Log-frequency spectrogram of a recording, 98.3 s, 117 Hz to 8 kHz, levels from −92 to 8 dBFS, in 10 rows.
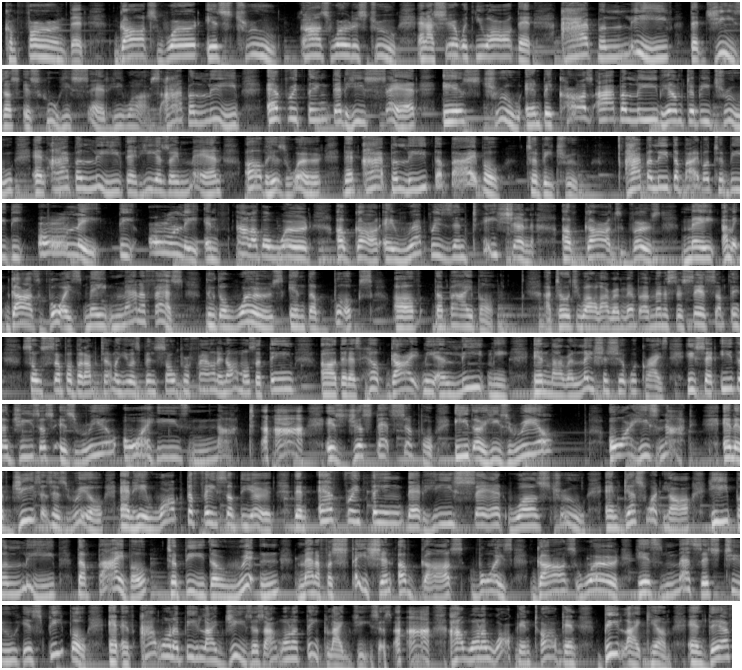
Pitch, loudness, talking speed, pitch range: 205 Hz, -20 LUFS, 135 wpm, 180-235 Hz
